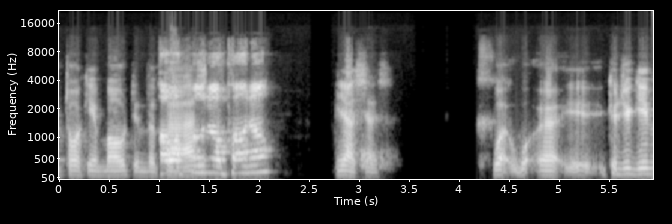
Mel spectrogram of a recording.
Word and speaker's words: Ho'oponopono: I don't know how to pronounce it. This thing that you were talking about in the past. Ho'oponopono?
